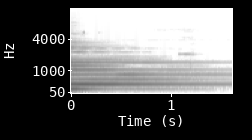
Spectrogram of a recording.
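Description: A single plucked guitar note on the third string at the first fret, ringing clearly with a clean attack and slowly fading sustain, heard alone.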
